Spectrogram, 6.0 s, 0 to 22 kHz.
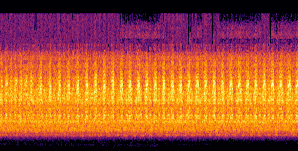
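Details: Bear cicada recorded in a small park, 24 July 2026, producing a dense, high, metallic buzzing with quick regular pulses about three per second, steady and unbroken throughout.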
